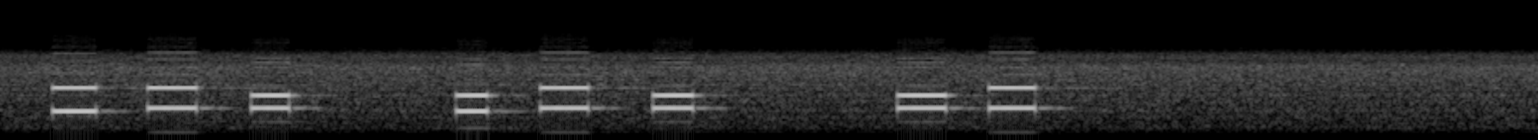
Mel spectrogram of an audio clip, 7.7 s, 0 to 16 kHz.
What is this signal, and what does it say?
DTMF, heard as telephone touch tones, dialled by hand, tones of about 210 ms, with room echo. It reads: 697 497 79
